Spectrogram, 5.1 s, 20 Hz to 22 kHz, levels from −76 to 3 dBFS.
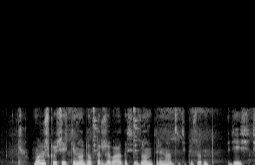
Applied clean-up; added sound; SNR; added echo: none; Shatter; 13 dB; none.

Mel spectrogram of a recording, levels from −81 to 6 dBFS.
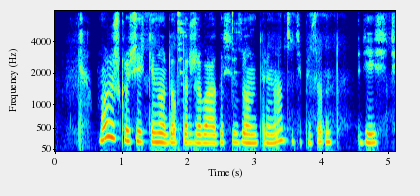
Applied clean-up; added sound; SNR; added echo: neural separator model SepFormer DNS4.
